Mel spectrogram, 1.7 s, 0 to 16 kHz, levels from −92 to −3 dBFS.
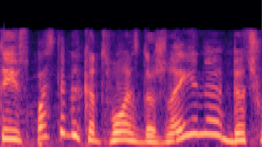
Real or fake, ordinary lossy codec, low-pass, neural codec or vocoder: fake; AAC, 48 kbps; 7.2 kHz; codec, 16 kHz, 4 kbps, X-Codec, HuBERT features, trained on general audio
